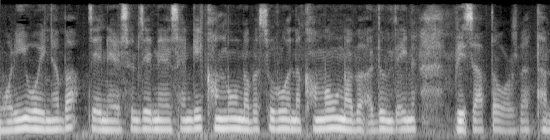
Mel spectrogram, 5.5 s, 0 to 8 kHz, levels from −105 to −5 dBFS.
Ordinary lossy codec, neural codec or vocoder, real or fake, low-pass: MP3, 64 kbps; codec, 16 kHz, 2 kbps, FunCodec, trained on LibriTTS, 25 frames a second; fake; 7.2 kHz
